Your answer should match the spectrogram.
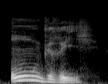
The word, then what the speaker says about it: Hongrie: La Hongrie. So remember, H doesn't exist, so you don't pronounce it. So it starts with on, and then gris. Final not pronounced.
